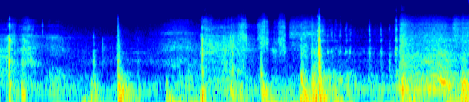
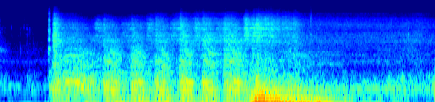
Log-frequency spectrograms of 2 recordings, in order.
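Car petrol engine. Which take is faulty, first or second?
second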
